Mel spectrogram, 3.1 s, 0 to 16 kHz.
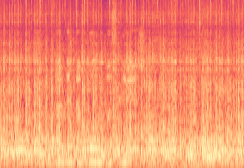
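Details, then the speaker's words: Indesit WS84TX washing machine during rinse/spin drain: steady rough grinding whir over wash noise as the drain pump runs; pump shaft off-centre and loose, pump needs replacing. "Ну и когда начинает вот работать помпа, начинается вот этот скрежет."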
